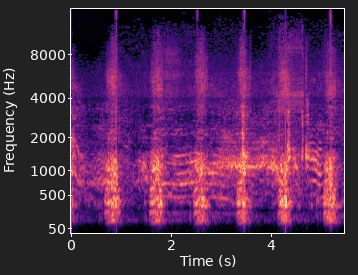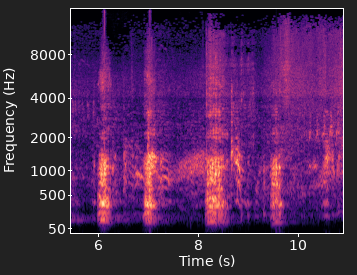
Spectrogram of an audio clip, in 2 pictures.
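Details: Wild lion of a free-roaming pride on the African savannah: a series of deep, harsh grunting bursts repeated about once a second over eleven seconds, with tonal, voice-like sounds running between the bursts.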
